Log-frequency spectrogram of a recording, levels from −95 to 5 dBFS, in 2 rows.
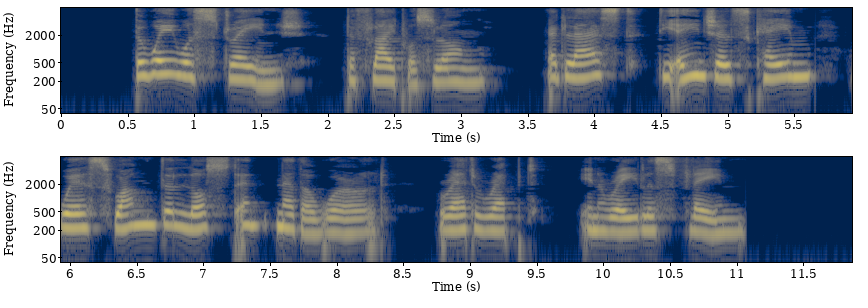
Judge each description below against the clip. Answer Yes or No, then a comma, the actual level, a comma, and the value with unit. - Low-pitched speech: No, high, 220 Hz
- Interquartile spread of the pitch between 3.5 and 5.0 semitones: Yes, average, 4.3 semitones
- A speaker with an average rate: No, slow, 125 wpm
